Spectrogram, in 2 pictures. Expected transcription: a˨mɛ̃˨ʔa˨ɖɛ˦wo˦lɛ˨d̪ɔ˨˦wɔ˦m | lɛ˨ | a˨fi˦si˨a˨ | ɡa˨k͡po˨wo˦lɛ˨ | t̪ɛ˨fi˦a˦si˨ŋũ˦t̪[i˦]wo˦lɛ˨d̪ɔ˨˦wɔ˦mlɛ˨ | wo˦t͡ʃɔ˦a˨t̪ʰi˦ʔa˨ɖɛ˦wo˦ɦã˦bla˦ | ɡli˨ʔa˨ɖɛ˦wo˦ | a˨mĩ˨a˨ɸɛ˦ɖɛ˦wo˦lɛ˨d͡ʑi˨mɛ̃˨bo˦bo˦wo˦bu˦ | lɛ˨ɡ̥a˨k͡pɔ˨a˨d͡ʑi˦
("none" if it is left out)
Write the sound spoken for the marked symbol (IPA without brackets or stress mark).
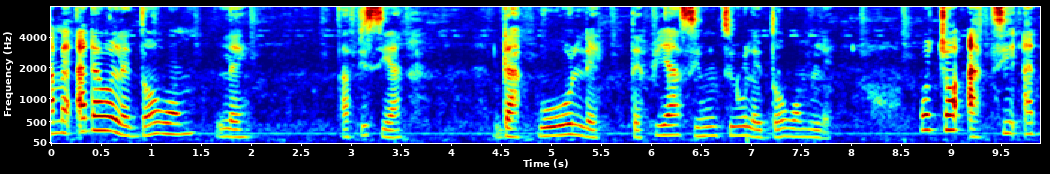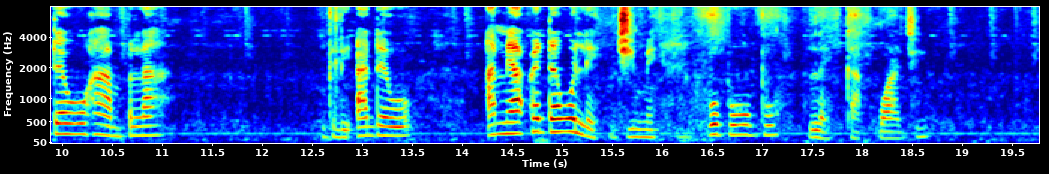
i˦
